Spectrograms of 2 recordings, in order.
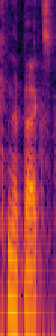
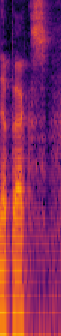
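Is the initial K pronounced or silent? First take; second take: pronounced; silent. First: The initial K is clearly pronounced. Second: The initial K is silent. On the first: "You actually really pronounce that K" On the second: "Most people just call them"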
